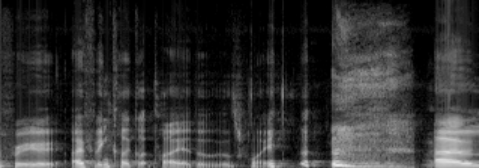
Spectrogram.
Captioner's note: laughter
